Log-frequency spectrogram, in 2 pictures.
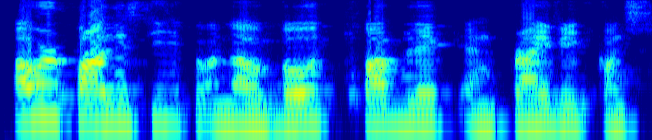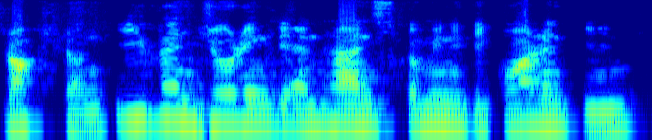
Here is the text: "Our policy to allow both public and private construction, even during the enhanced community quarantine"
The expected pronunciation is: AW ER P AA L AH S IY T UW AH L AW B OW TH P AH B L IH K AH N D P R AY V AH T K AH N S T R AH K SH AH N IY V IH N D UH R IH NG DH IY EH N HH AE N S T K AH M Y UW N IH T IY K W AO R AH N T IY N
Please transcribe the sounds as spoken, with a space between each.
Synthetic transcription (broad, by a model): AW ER P AA L AH S IY T UW AH L AW B OW T P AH B L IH K AH N D P R AY V AH T K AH N S T R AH K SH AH N IY V IH N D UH R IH NG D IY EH N HH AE N S T K AH M Y UW N IH T IY K W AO R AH N T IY N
